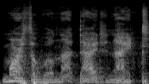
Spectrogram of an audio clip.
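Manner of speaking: very low, dead-serious, solemn delivery. Retelling a movie scene where Batman promises Superman: very serious Batman line. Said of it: "dead in the eyes and very seriously promises him".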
